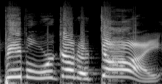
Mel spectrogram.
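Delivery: high, loud whining cry of panic; mock whiny panic. Mocking a film's Superman whining to people in panic. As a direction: squeal it like a whiny hero in a panic. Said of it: "why is he whining?".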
